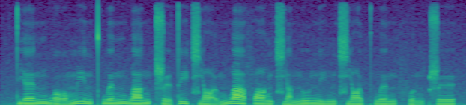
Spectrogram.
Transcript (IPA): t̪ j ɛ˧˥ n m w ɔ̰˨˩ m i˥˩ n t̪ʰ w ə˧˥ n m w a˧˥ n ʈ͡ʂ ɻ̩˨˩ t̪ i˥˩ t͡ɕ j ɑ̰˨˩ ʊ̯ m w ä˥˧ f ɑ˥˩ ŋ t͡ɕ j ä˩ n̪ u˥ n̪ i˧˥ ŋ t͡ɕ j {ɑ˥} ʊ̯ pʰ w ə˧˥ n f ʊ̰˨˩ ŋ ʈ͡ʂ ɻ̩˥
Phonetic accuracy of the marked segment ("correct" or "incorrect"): incorrect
